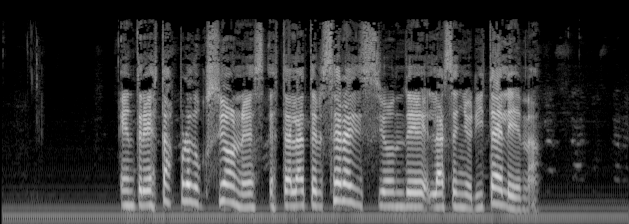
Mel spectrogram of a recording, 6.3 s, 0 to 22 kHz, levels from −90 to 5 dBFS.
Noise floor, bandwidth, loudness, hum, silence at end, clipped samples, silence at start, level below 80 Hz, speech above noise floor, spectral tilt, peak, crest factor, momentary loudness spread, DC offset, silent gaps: -48 dBFS; 16 kHz; -16 LUFS; 50 Hz at -45 dBFS; 0.9 s; under 0.1%; 1.2 s; -52 dBFS; 31 dB; -1 dB/octave; 0 dBFS; 18 dB; 7 LU; under 0.1%; none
